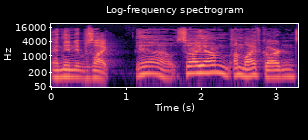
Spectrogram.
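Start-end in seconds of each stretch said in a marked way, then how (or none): 1.1-3.3 high, halting awkward teen imitation; mock a boy fumbling small talk; pitched-up awkward filler; put-on teen voice. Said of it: "give them the voices that I heard".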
